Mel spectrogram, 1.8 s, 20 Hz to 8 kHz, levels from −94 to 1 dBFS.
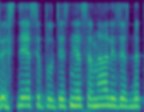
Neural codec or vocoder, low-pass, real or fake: codec, 32 kHz, 1.9 kbps, SNAC; 7.2 kHz; fake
